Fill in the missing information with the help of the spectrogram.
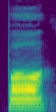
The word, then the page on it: poo: Apatani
